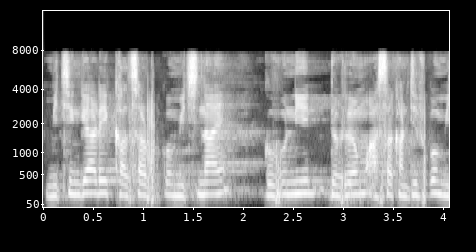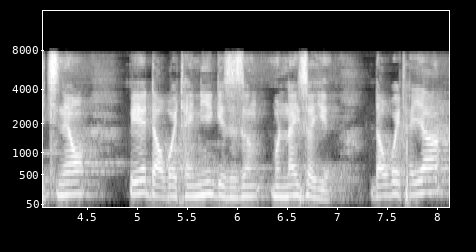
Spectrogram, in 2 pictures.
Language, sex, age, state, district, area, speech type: Bodo, male, 30-45, Assam, Chirang, rural, spontaneous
